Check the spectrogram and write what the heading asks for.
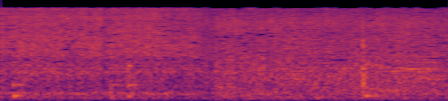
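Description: Chicken and chopped vegetables sizzling and hissing in a hot frying pan over a high flame, steam rising as the tomatoes' and cabbage's water boils off, with a few faint taps.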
